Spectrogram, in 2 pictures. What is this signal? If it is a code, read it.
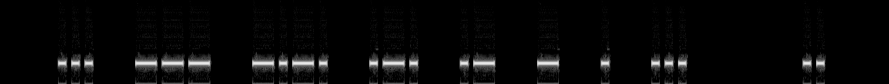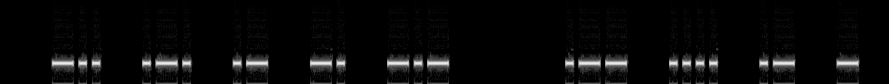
Morse code, heard as a keyed tone, about 18 wpm, spaced as for 12 wpm, 1000 Hz. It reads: SOCRATES I DRANK WHAT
